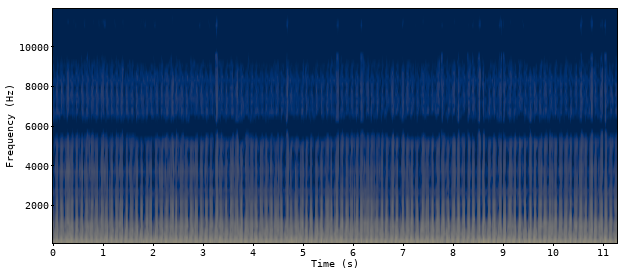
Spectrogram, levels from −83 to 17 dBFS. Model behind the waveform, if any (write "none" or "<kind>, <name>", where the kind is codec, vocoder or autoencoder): vocoder, BigVGAN v2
